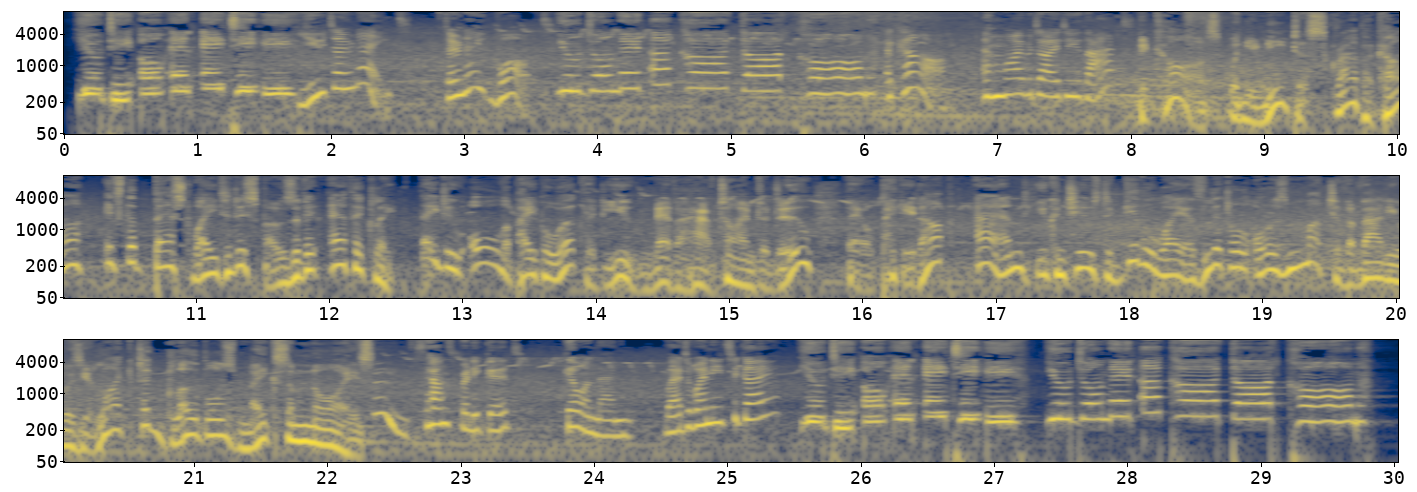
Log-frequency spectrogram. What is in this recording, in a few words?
radio ad; global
